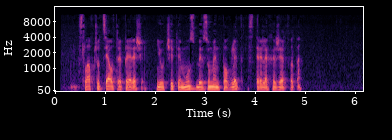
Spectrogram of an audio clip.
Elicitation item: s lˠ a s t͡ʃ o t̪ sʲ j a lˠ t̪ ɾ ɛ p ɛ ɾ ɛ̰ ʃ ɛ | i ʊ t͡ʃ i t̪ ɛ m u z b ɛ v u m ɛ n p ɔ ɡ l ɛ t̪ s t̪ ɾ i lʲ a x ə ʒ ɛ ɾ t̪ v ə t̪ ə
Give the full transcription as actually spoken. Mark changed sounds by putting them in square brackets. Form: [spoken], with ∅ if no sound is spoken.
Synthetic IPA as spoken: s lˠ a [f] t͡ʃ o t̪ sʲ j a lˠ t̪ ɾ ɛ p ɛ ɾ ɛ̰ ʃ ɛ | i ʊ t͡ʃ i t̪ ɛ m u z b ɛ [z] u m ɛ n p ɔ ɡ l ɛ t̪ s t̪ ɾ [ɛ] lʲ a x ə ʒ ɛ ɾ t̪ v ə t̪ ə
